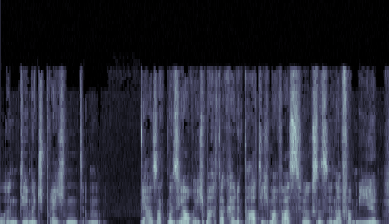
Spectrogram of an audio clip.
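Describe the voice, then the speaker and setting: Dry and close with no echo, a man's medium-pitched voice has a dark, mellow tone and monotone, flat intonation at a fairly quick pace. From East Germany. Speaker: podcast host with tinnitus. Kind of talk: casual monologue.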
